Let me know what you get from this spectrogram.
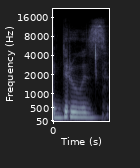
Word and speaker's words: Druze: Maybe we should pronounce it the Arab way, Druze.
